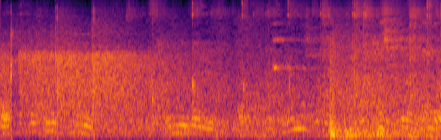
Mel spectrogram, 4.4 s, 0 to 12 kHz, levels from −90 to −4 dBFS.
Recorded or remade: recorded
